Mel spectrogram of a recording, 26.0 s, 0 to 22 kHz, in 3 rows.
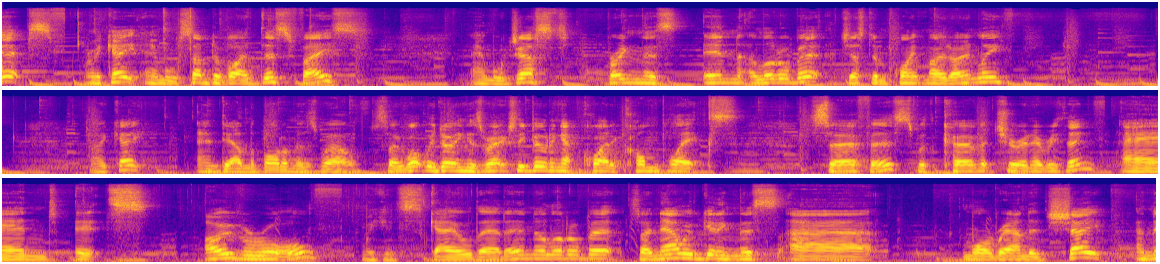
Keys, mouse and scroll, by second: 0.4 click, 0.4 3, 1.2 s, 1.4 s, 2.3 s, 4.3 middle click, 4.4-5.3 scroll down 1, 5.5 click, 6.1 middle click, 6.2 scroll down 1, 6.2 1, 6.5 scroll, 6.9 click, 7.5 ctrl+z, 7.5-8.9 scroll, 7.5 g, 8.9 click, 9.5 middle click, 9.6 middle click, 9.8 scroll, 10.0 scroll down 2, 10.5 shift+middle click, 11.2 click, 11.5 right click, 12.5 click, 13.2 middle click, 13.5 g, 15.4 click, 15.7 right click, 16.9 click, 17.9 shift+click, 18.7 g, 19.9 middle click, 19.9 right click, 19.9 click, 20.6 s, 22.0 click, 22.0 right click, 22.0 middle click, 22.1 2, 24.4 middle click, 25.7 middle click.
